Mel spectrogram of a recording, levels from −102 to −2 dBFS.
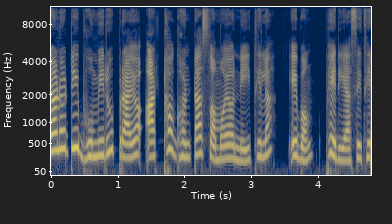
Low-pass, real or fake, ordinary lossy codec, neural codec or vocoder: none; real; none; none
